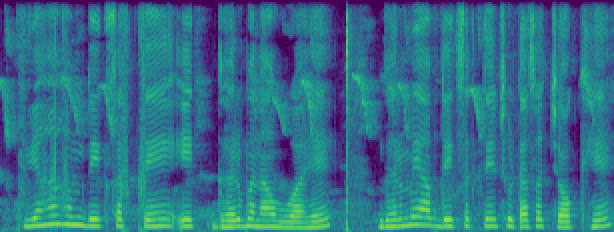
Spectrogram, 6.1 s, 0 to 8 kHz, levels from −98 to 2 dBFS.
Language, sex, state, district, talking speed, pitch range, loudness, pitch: Hindi, female, Rajasthan, Jaipur, 195 wpm, 215-240 Hz, -22 LUFS, 230 Hz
